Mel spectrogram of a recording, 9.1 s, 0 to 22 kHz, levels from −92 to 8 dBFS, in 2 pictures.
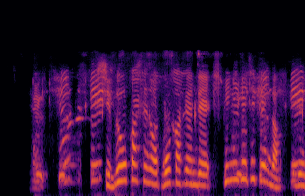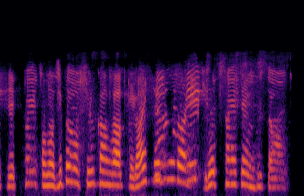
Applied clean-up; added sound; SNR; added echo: neural mask model Resemble Enhance denoiser.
